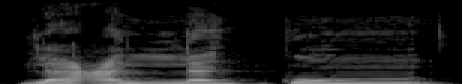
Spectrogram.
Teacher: لام کو نرم سے ادا کرنا ہے، عین کو موٹا کریں گے اور عین کو لام کے ساتھ ملانا ہے، لام کے اوپر تشدید زور دیں گے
